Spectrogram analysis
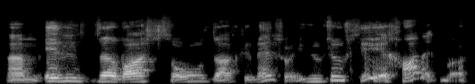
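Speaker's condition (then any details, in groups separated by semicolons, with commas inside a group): Tongue cancer surgery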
